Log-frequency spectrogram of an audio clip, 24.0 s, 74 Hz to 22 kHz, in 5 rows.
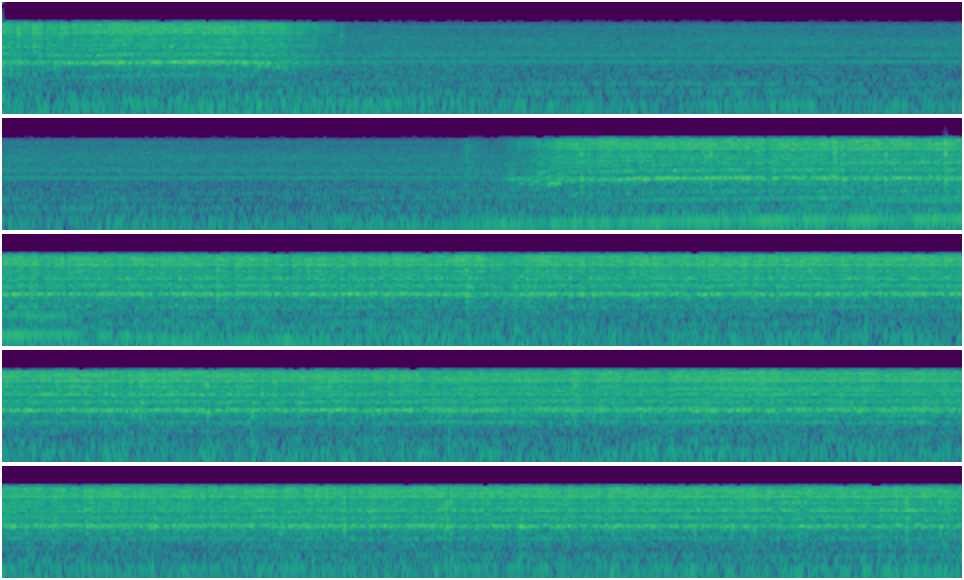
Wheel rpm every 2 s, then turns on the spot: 120, 0, 0, 10, 130, 150, 150, 140, 150, 150, 150, 150.
none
